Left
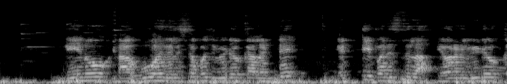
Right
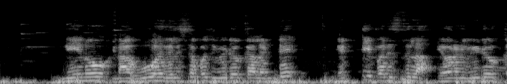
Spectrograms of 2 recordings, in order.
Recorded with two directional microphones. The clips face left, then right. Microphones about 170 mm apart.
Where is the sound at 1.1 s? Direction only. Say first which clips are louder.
Right 1 dB; 20° right (ahead or behind).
